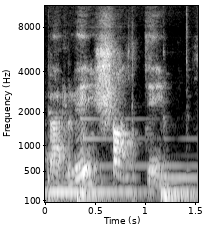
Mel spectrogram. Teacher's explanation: La R e la EZ si pronunciano come se fosse una E acuta.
